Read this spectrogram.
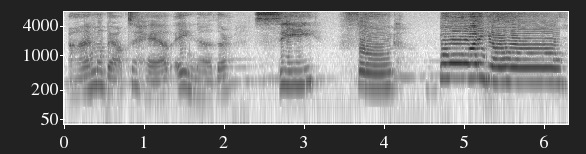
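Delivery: drawn-out, loud, high "boil"; slow, stretched excited announcement. Real, not acted.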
